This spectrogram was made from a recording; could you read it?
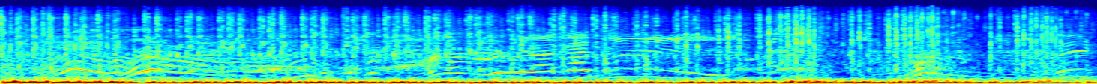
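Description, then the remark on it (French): A horde of motorcycles roars loudly past through a neighbourhood street, a dense, continuous engine rumble with revving, rising and falling tones that stays strong for several seconds before easing slightly. “Et derrière nous, je vis une horde de motos qui avaient suivi.”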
